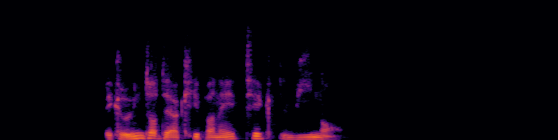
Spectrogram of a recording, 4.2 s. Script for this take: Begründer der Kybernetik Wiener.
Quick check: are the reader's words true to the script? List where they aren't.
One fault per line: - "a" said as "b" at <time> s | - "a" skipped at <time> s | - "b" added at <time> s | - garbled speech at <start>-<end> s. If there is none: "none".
none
